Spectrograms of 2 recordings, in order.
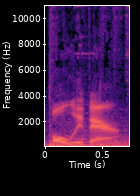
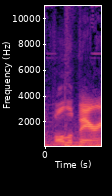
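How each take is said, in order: First: It begins with a B sound. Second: It begins with a V sound.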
